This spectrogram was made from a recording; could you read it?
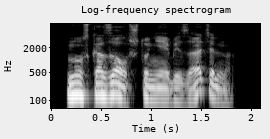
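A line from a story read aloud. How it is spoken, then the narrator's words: Smirking grunt. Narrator (Russian): Хмыкнул я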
